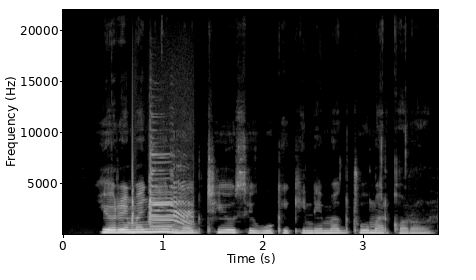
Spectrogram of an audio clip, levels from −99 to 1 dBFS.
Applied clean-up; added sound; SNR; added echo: none; Electric guitar; 12 dB; none.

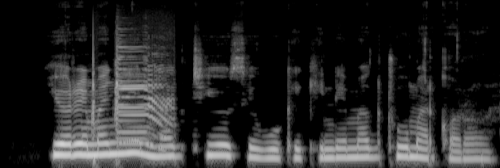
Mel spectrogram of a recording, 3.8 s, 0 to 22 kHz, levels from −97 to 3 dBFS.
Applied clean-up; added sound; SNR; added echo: classical method Wiener filter.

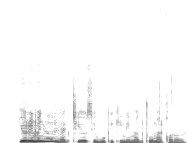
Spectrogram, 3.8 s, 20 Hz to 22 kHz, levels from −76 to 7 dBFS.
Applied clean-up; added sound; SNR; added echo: neural mask model DeepFilterNet 3.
